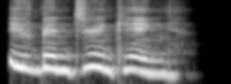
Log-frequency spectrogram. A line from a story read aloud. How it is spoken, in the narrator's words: cried Lorelei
